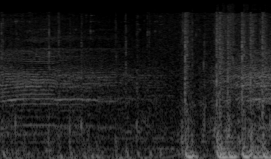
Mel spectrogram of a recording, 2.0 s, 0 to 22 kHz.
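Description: Sheep bleat in The Witcher 3 while a horse rides through a flock. Short cries rise over a busy, steady game-sound bed, with louder bursts and hoof-like clatter in the final second.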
